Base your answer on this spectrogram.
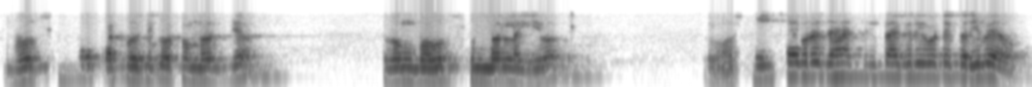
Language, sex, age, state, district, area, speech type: Odia, male, 45-60, Odisha, Kendrapara, urban, conversation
